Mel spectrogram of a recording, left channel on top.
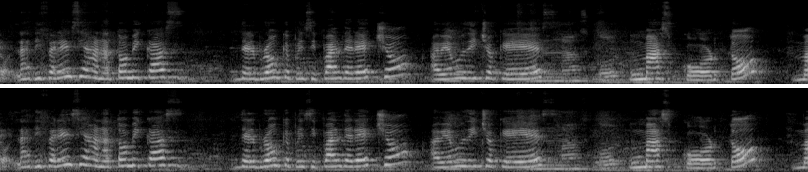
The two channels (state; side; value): normal; both; correlation 0.45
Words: las diferencias anatómicas del bronquio principal derecho, habíamos dicho que es más corto,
